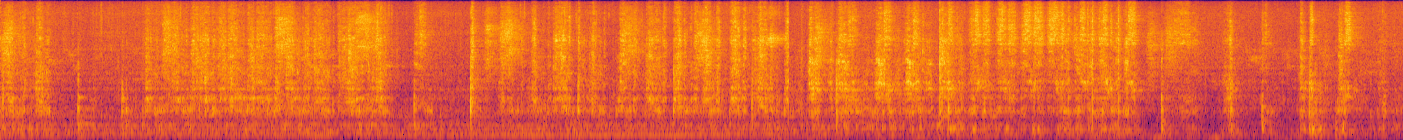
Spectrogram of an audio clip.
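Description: Egg mixed fast in a pan for Thattukada-style chicken kothu chapathi: rapid, loud metallic scraping and clattering of utensils over a continuous sizzle, close and vigorous throughout with a short pause near the end and no talk.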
